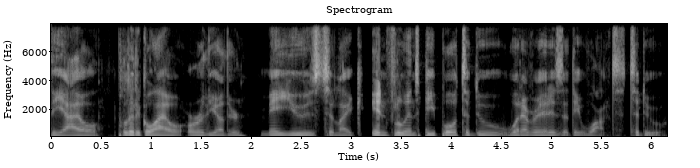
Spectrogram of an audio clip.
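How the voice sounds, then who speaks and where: A man speaks at a fairly low pitch with a dark, mellow tone and fairly even intonation against a quiet background. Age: 20s. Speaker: podcast co-host. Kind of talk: casual chat. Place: studio. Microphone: studio mic.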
